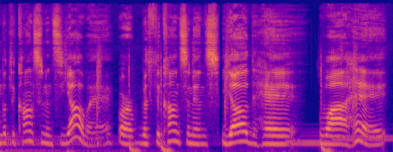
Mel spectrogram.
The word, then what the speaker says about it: Yahweh: Given that the consonants of Yahweh are yad, wah, and that the w in ancient Hebrew is a w or u sound, the second syllable is best reconstructed as we instead of wah because it's harder to do the double vowels on top of the uh the wa. So it's a way, which is way easier to construct grammatically.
